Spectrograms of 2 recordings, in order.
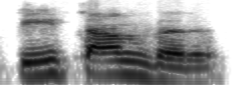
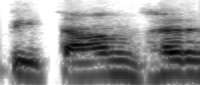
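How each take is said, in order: First: The middle consonant is a plain 'b' sound. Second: The middle consonant is an aspirated 'bh' sound. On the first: The speaker calls it right. "ब का उच्चारण करें ना कि भ का उच्चारण" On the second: The speaker calls it wrong. "हम पीताम्बर ना बोले"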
